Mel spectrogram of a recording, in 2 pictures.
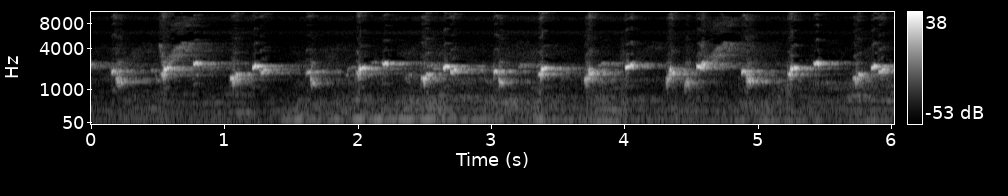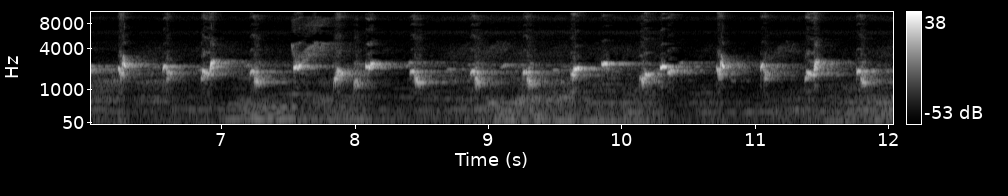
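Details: Long ropel panjang song from a gacor Sooty-headed bulbul, with a steady stream of lilting, slurred chirps rising and falling about two to three per second, occasionally punctuated by brighter, harsher notes.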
